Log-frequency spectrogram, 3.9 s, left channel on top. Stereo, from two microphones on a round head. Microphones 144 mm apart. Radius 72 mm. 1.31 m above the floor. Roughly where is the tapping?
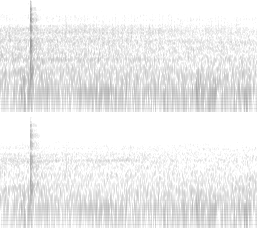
Left.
